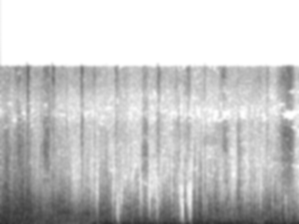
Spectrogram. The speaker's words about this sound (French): Et les grosses rafales.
